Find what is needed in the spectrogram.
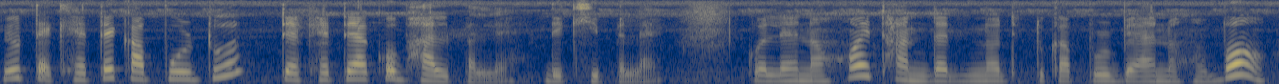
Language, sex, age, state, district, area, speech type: Assamese, female, 18-30, Assam, Sonitpur, rural, spontaneous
